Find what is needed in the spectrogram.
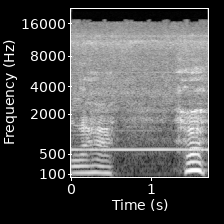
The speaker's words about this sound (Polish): Niech pani wyłączy ten odkurzacz, to pani opowiem.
